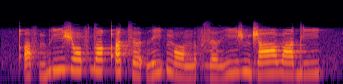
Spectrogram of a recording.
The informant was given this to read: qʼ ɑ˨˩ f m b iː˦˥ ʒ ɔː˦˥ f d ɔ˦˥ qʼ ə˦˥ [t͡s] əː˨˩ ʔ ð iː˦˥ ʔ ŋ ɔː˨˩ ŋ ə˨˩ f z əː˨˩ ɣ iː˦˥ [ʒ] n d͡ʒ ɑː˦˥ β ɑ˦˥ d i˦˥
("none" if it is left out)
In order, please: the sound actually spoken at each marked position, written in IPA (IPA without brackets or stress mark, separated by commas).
t͡s, ʒ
